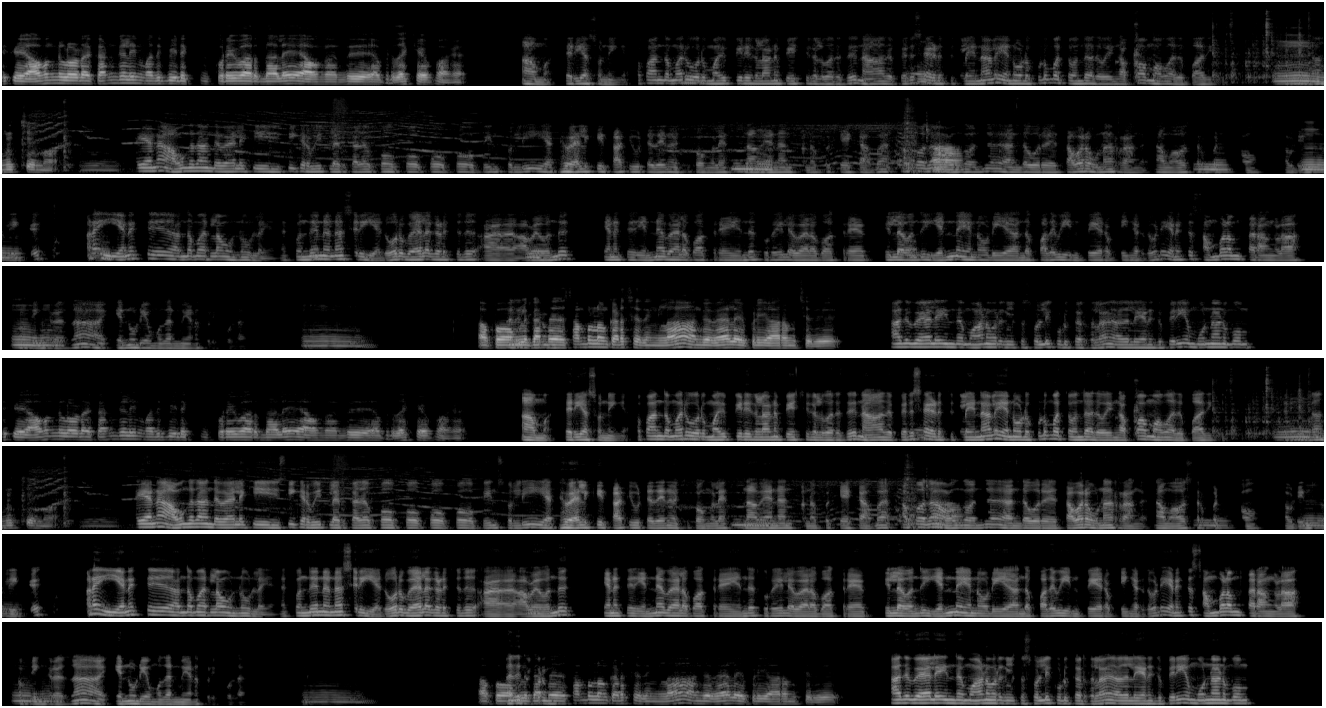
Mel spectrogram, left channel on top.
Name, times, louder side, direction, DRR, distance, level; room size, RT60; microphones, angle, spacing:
voice 1, 0.0-4.6 6.8-7.0 9.1-9.3 12.7-14.4 20.5-20.9 22.5-22.8 25.1-25.5 26.2-26.7 27.3-27.5 29.5-29.6 31.7-31.9 39.8-40.3 42.7-43.4 44.4-48.0, left 6 dB, 60° left, 0.3 m, -34 dB
voice 2, 5.2-12.1 12.8-13.2 14.6-25.2 25.6-25.8 26.0-26.8 27.3-32.1 32.5-39.4 39.8-42.1 44.7-45.2 48.5-52.1, right 5 dB, 65° right, 0.4 m, -36 dB
sound 1, 11.1-24.5, left 1 dB, 5° left, 0.5 m, -53 dB
2.1 x 2.0 x 2.9 m
head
